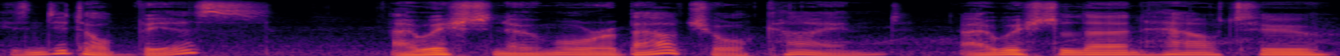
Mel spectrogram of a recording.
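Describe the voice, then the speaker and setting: A low-voiced alien man from a sci-fi game, acted out by a man, speaks with courteous formality and gentle amusement. His phrasing is measured and secretive, over clear background noise. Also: expressive. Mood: placating, earnest. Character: polite, mirthful male alien, formal and secretive.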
